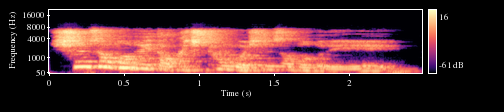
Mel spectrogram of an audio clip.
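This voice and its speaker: A man's voice: on the high side, huge pitch swings, fast talker, pushed and bright. A man preaching a Bible lecture, scornful and full of rhetorical questions. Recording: echoey hall, distant, dull audio.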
